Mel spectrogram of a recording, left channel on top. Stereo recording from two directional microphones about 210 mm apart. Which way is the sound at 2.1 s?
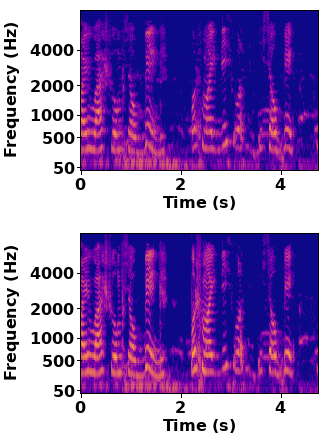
60° right (ahead or behind).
